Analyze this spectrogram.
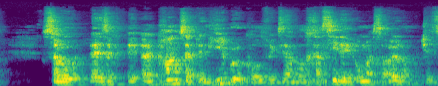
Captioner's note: Hebrew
